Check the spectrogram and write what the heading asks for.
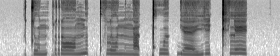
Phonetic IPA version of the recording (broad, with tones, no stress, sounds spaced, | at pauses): t u˩˦ n p r ɔː˧ ŋ ɯ˥˩ k̚ pʰ l o˧ n ŋ a˨˩ t̚ kʰ w ɯ˦˥ k̚ j ɛː˨˩ j i˦˥ t̚ kʰ l e˥˩ k̚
